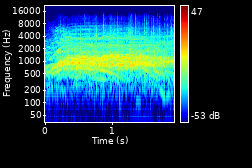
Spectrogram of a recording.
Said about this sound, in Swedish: Det är fusk, nu får du två församlingar som jublar.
